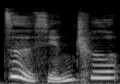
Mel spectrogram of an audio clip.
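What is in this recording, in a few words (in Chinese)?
"zi4xing2che1", Mandarin Chinese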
